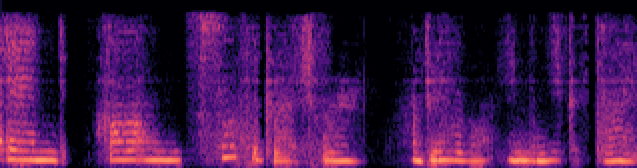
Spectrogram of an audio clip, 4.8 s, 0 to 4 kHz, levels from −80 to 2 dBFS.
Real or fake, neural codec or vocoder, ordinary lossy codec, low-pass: fake; codec, 44.1 kHz, 0.9 kbps, DAC; AAC, 16 kbps; 3.6 kHz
